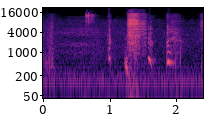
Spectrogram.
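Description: A single sharp, breathy sneeze burst with brief soft vocal sounds just before and after it.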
